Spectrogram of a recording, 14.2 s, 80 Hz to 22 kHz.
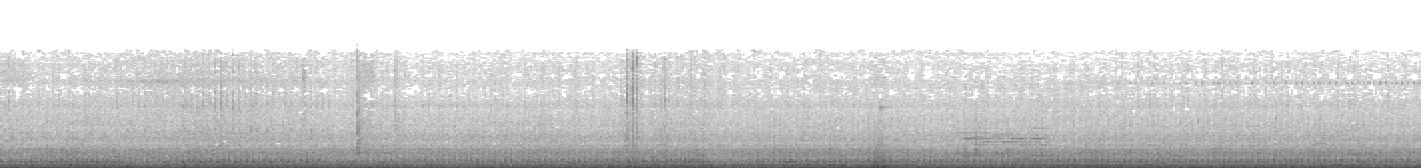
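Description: Sonalika Sikandar DI 50 RX tractor's diesel engine idling steadily, with a few faint ticks.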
